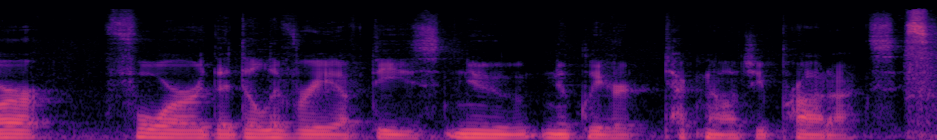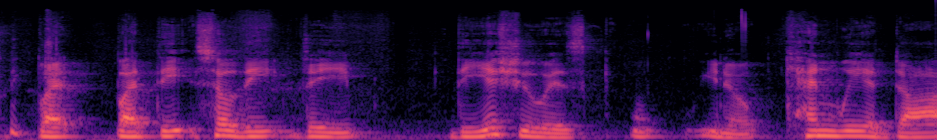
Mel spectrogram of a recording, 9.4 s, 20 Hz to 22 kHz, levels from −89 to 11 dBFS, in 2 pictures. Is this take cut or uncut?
cut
